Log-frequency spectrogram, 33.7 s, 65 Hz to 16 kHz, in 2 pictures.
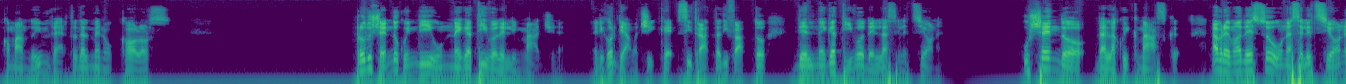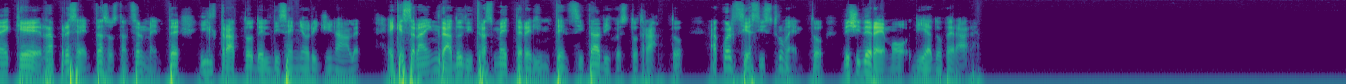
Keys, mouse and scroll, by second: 2.4 click, 14.2 shift+q, 16.9 middle click, 18.3 ctrl+scroll up 2, 29.9 ctrl+scroll down 2, 31.5 click, 32.3 click, 33.0 click.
